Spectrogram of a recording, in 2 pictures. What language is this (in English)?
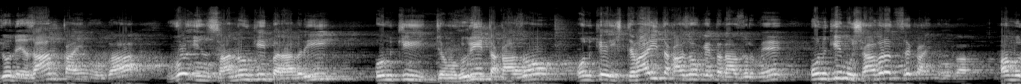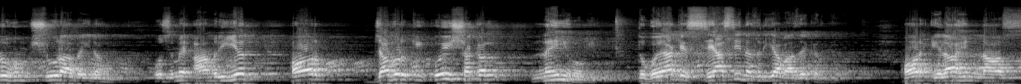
Urdu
